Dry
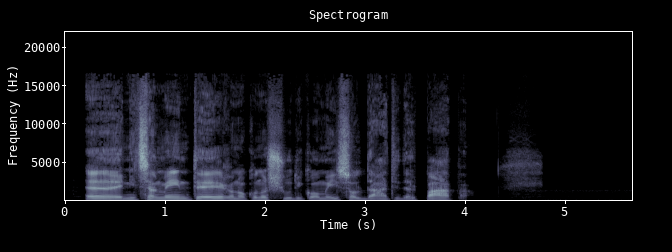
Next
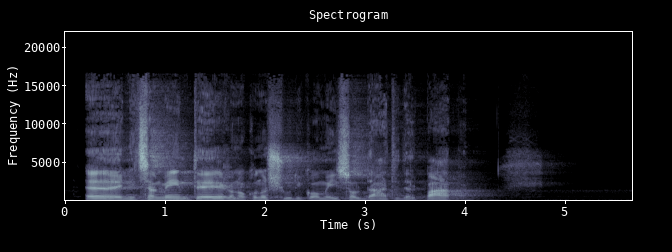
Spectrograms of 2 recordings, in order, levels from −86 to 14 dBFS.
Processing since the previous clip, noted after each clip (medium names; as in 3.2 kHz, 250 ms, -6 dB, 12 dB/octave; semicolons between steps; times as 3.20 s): reverberation RT60 1.0 s, pre-delay 92 ms, DRR 16 dB; trim +3.5 dB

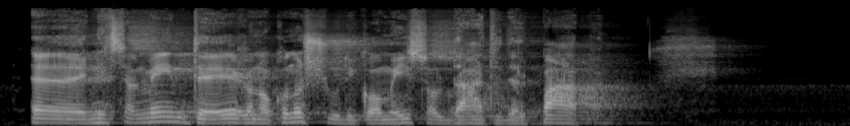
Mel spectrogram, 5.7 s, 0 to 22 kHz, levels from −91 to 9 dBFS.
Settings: compression 10:1, threshold -25 dBFS, peak gain reduction 14.5 dB; trim +2.5 dB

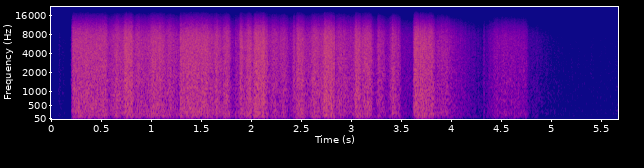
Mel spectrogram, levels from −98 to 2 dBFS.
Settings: peak limiter -17 dBFS, peak gain reduction 7 dB; noise-vocoded speech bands 1; trim -7.5 dB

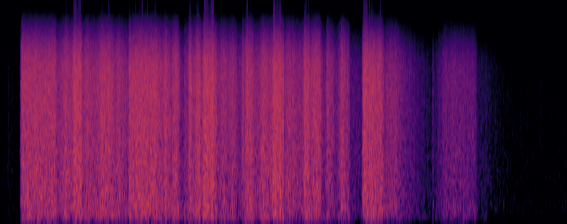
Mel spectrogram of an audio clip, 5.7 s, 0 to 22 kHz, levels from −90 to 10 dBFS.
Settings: hard clipper -27 dBFS, distortion -29 dB; trim +6 dB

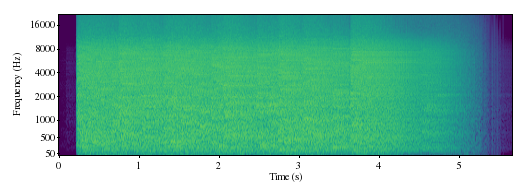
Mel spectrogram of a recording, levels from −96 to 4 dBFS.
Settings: spectral sustain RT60 2.58 s; high-pass 140 Hz 12 dB/octave; waveshaping leveller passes 5; trim +8.5 dB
